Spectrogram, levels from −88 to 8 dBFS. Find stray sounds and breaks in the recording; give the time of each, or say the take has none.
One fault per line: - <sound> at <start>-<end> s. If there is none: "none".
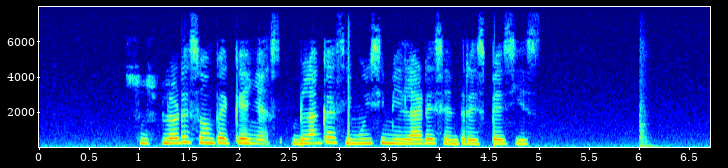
- thud at 6.0-6.3 s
